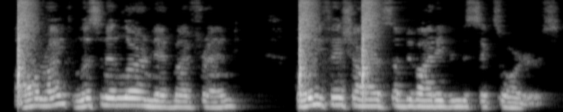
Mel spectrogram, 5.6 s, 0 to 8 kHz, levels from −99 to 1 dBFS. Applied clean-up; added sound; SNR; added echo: classical method WPE with log-MMSE.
